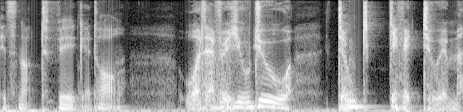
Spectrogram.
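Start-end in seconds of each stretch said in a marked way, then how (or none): 1.8-4.6 harsh, ragged voice, pushed out. Narrating a phone call where the caller turns out to be Alistair: harsh, ragged Alistair voice. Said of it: "It's Alistair. ... The voice on the other end is harsh and ragged".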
